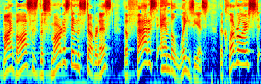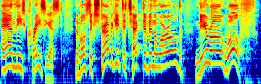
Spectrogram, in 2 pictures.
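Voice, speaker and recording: An actor playing a sardonic, slangy, exasperated assistant to a detective in an old-time radio drama. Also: male voice, very high-pitched, expressive, normal speed, hardly any pauses, bright, forceful tone, full character voice. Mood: wry, narrating.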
